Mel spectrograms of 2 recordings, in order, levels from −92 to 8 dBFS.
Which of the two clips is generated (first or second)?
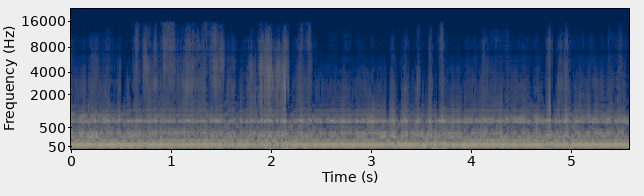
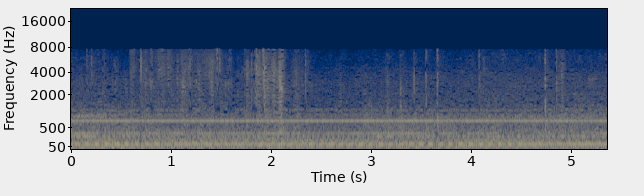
first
